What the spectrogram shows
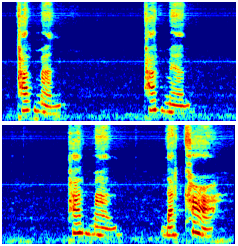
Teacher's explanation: the glottal stop can appear as a realization of syllable final t before the following consonant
